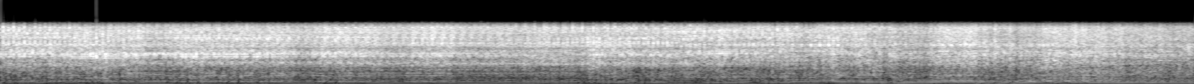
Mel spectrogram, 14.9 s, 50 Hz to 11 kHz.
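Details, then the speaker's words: 1997 Mitsubishi Eclipse GSX with 6-bolt engine swap, just reassembled, new 3G lifters, oil pressure near 80 PSI: idle with sharp loose ticking about four per second; owner suspects lifter tick, unconfirmed. "Um, and right now the main problem that I'm having is it's got this nasty ticking noise. So, I'm trying to mainly find out if you guys think it's lifter tick or if I've got bigger problems."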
